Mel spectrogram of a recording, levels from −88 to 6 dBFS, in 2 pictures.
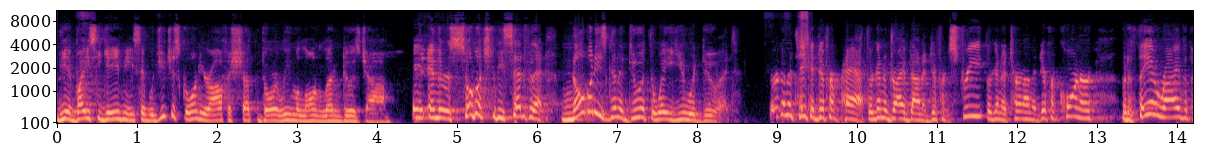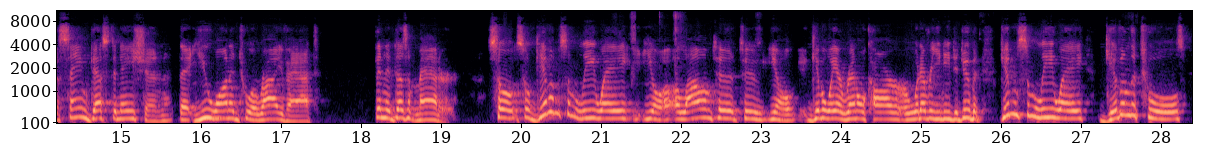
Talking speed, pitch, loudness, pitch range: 260 wpm, 215 Hz, -14 LUFS, 190-240 Hz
